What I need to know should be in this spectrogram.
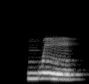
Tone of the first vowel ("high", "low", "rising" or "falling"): falling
